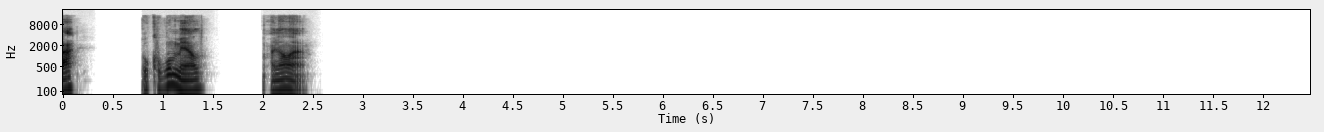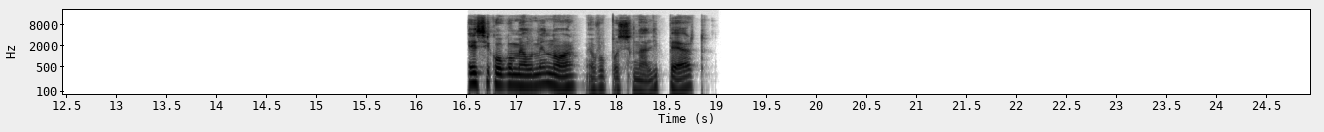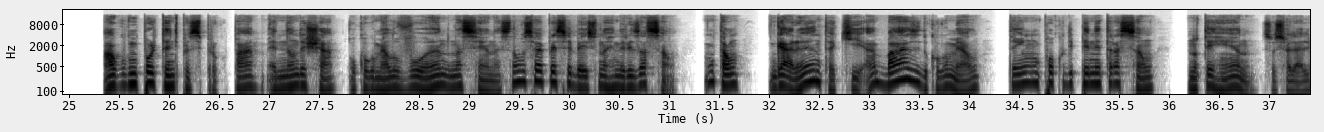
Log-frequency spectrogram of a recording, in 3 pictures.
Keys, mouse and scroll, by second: 3.4 middle click, 4.0 click, 4.6 click, 5.8 click, 6.2 click, 7.4 click, 9.1 s, 10.5 click, 11.8 click, 12.7 g, 15.3 drag, 15.5 drag, 15.7-18.9 middle drag, 18.9-20.2 drag, 22.0 click, 22.3-23.3 middle drag, 23.3 click, 24.6 click, 28.3-31.4 middle drag, 31.4 click, 33.6 click, 37.2-37.4 middle drag.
